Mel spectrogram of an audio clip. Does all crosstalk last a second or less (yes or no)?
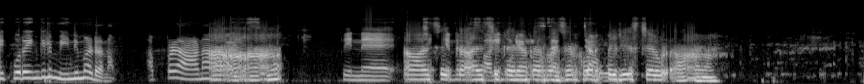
no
